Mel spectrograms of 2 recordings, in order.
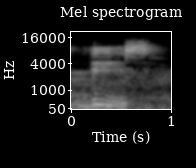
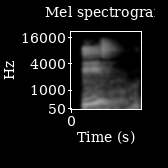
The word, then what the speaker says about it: these: La pronunciación de this and this es diferente. This es como un sonido seco. This. Y la otra es these. Entonces hago más largo el sonido de la I. These, these.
